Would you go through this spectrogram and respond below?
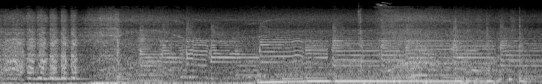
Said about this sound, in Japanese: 今日のラッキーエンジン音はレクサス SC430 です。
